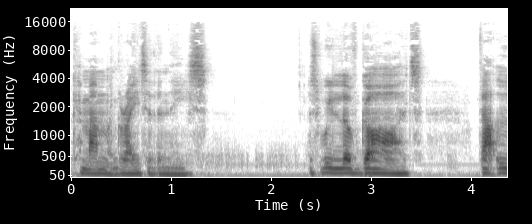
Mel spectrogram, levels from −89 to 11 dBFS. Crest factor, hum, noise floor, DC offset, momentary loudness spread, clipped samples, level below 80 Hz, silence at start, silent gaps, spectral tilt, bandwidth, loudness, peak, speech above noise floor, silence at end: 22 dB; none; -54 dBFS; under 0.1%; 14 LU; under 0.1%; -36 dBFS; 0 s; none; -6 dB/octave; 15.5 kHz; -24 LUFS; -4 dBFS; 31 dB; 0 s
